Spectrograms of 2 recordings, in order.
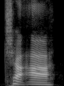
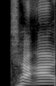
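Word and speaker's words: tsa: Polyglot said it's like the word cha. Cha in Tagalog is T like the tea that you drink. And it's spelled T S A. Cha. Cha. That's such a Tagalog spelling. I love it. There's the ts sound and then the double vowel uh pronunciation.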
